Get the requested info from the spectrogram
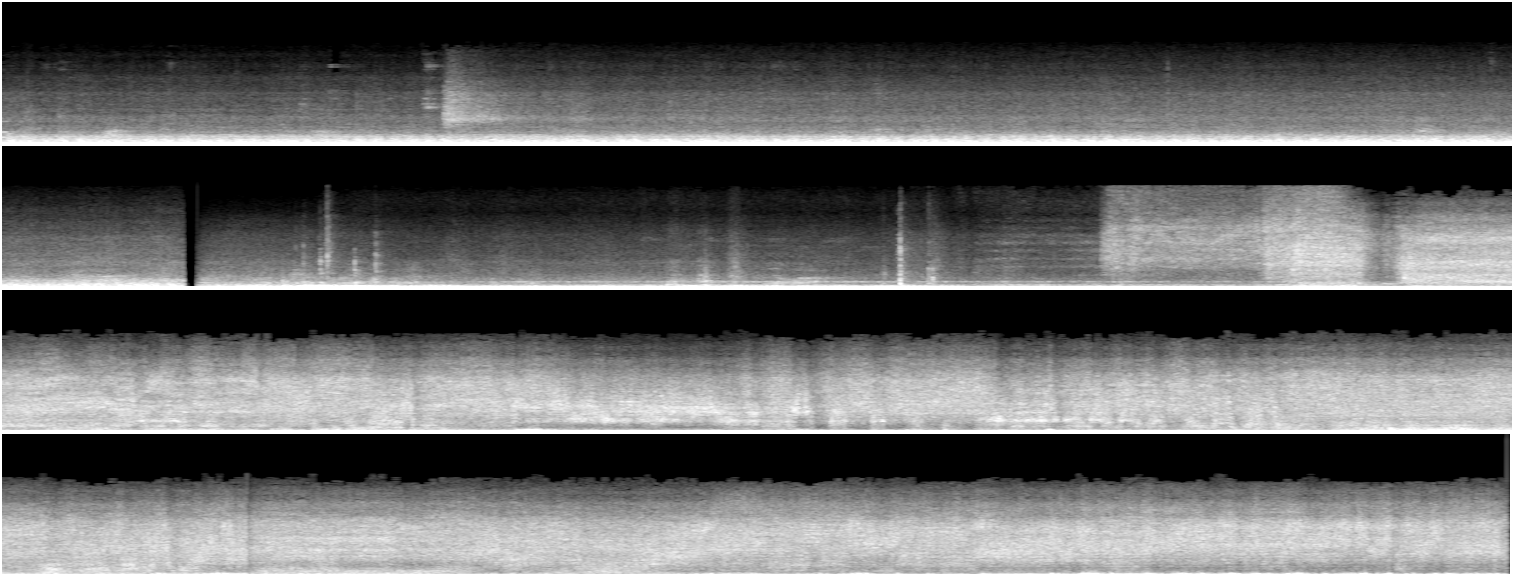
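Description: A steady mechanical hum for the first third, cut off abruptly. After a quieter stretch, from about halfway on, a compressed-air blow gun hisses loudly and steadily as it blows water off the scooter's bodywork.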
